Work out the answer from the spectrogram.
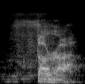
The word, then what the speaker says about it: thorough: and you can see it has two syllables and the stress is on the first syllable and the word was thorough thorough M so if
